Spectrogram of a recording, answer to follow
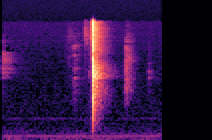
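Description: A single sharp clap of the hands about a second in, with a few faint clicks around it; then the sound drops out to dead silence.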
